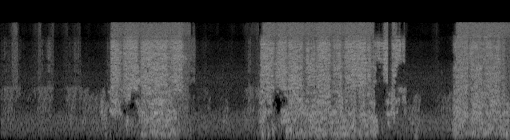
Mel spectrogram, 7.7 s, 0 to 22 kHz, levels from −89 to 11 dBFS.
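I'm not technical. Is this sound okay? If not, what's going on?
No. The voice keeps sinking and thinning out, from 0 to 2.08, 2.86 to 3.91, 4.11 to 4.27 and 5.63 to 6.81 seconds. This is likely speech suppressed in double talk: a call's echo-cancelling system, confused by both sides speaking together, turned this voice down along with the echo.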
